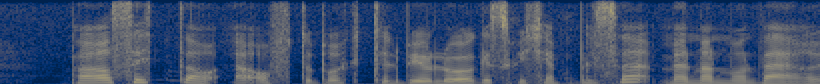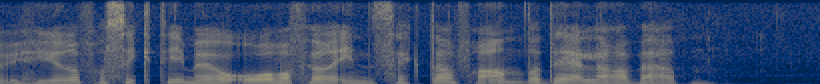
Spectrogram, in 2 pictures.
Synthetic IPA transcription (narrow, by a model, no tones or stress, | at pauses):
pʰɑʁɑsɪt̪əʁæ̰ːʁɔ̰ft̪əbʁʉkt̪ʰːɪlbɪʊloːɡɪsk̚bɛçɛmpəl̩səmɛnmɑnmoʋæːʁəʉ̰hyːʁəfɔʁsɪkt̪ɪmeːoːʔoːʋəʁføːʁəʔɪnsɛkt̪əʁfʁɑːʔɑnd̪ʁəd̪eːləʁɑːʋːæʁd̪n̩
